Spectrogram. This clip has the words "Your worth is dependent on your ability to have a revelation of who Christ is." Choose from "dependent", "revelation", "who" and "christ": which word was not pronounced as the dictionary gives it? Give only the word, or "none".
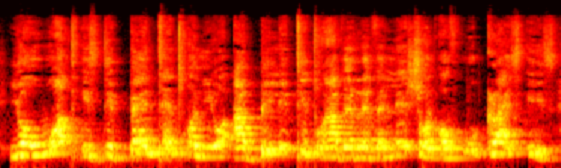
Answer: none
